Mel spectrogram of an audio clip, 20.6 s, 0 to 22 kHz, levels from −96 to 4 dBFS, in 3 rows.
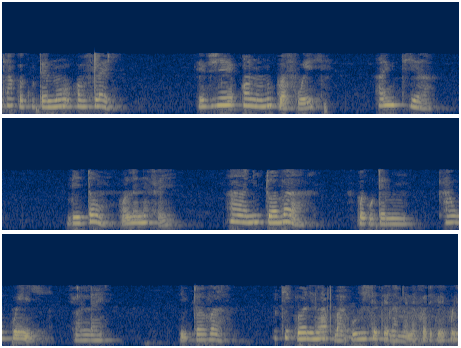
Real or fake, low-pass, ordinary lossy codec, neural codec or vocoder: real; 7.2 kHz; AAC, 16 kbps; none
